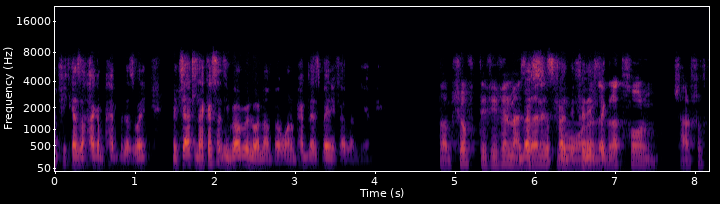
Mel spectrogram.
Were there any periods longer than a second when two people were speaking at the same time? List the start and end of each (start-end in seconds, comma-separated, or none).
5.8-7.1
